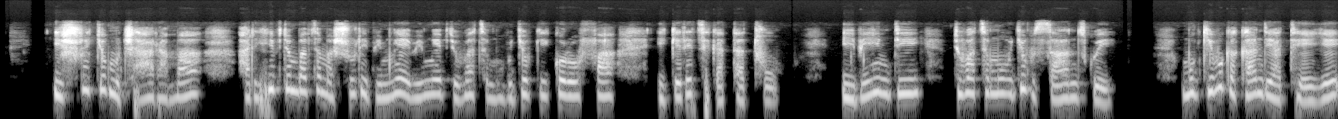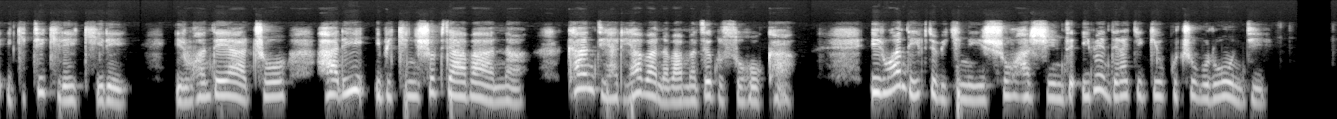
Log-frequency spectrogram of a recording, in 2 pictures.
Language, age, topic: Rundi, 25-35, education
